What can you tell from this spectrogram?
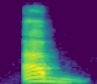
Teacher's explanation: Makhraj ba dan mim keluar dari paduan antara dua bibir dalam keadaan tertutup.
